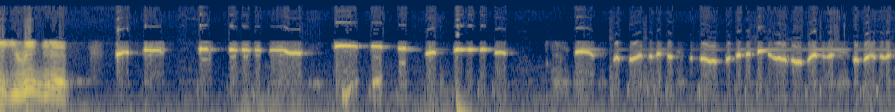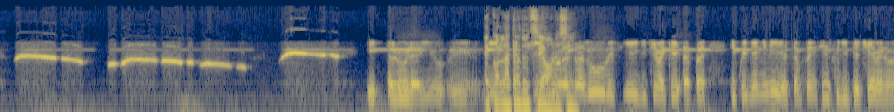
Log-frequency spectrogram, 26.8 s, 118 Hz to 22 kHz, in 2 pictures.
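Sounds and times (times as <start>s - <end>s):
speech: 0.0s - 1.2s, 19.5s - 26.8s
person whistling a lively melody: 1.8s - 7.7s, 8.6s - 19.4s.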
